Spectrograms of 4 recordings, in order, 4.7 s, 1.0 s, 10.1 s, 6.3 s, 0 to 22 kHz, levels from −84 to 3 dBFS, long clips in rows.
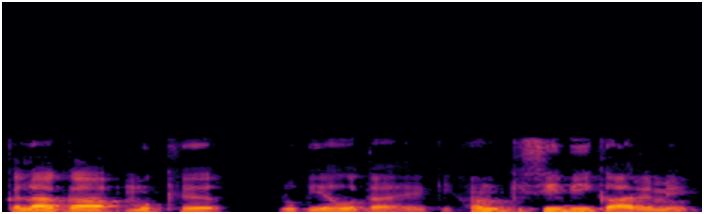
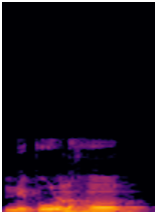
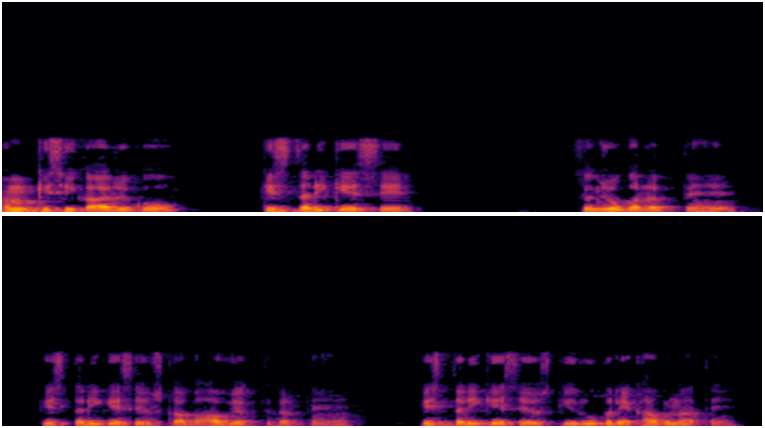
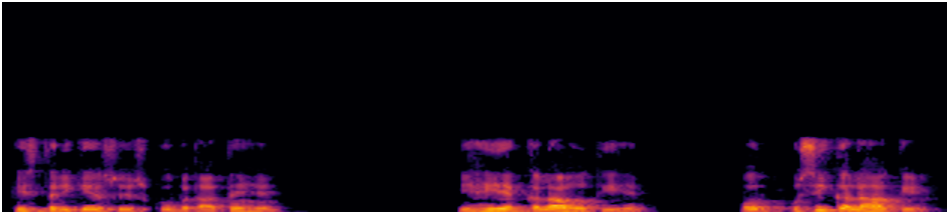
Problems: constant background noise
